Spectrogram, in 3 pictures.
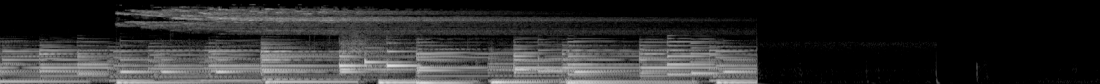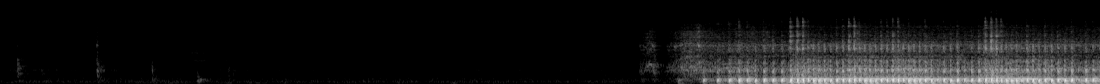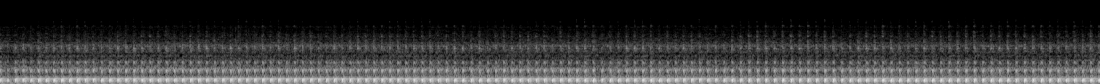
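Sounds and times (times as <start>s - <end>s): small motorcycle engine idling: 18.0s - 33.0s.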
